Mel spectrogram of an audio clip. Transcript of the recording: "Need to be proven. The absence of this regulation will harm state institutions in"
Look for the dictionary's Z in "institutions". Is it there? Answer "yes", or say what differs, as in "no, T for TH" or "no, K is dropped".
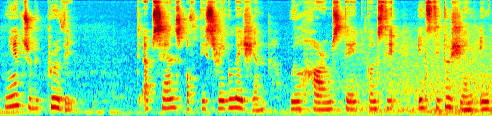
no, Z is dropped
